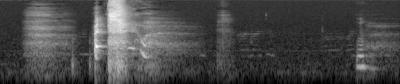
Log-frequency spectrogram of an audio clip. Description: captured some sunday evening sneeziness that has just overcome me in the last hour.....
